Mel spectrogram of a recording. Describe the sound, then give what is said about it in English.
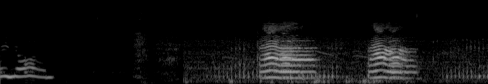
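A cheetah purrs with a steady, rumbling low drone, broken by two loud, high chirping calls that rise and fall, after a brief quieter moment. “Did you know that cheetahs don't roar, they purr?”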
